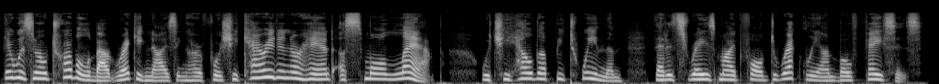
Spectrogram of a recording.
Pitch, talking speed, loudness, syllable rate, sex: 225 Hz, 200 wpm, -17 LUFS, 4.9 syllables/s, female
